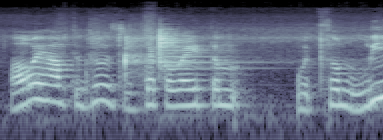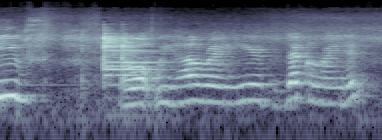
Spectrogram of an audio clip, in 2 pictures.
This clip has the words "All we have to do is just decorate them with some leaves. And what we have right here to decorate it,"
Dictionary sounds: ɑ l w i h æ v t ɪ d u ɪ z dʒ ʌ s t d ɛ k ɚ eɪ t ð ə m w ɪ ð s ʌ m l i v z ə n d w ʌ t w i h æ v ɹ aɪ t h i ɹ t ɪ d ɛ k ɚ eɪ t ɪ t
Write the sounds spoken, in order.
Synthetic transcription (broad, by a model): ɑ l w i h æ f t ɪ d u ɪ z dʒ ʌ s d ɛ k ɚ eɪ t ð ə m w ɪ ð s ʌ m l i v z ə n w ʌ t w i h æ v ɹ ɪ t h i ɹ t ɪ d ɛ k ɚ eɪ t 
